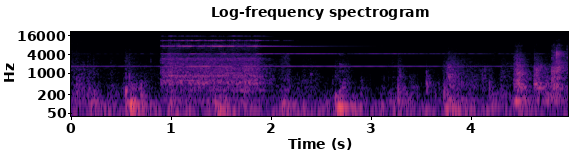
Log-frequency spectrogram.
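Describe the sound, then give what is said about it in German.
A telephone bell rings loudly in one bright, rattling burst of about a second, then stops, leaving a few soft thuds and near quiet. “Das Telefon läutet.”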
